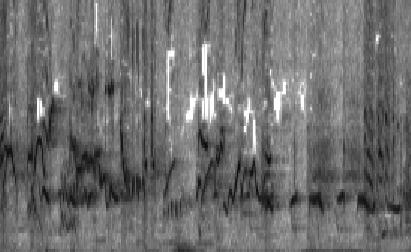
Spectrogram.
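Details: Cucak ijo in a busy lure mix: rapid, crowded stream of sharp chirps, bright whistled slurs and rattling trills, many notes overlapping without pause, a soft low thump near the middle.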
